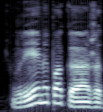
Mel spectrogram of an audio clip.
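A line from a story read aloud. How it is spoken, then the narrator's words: Thoughtful mutter. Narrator (Russian): задумчиво пробурчал Салейко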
